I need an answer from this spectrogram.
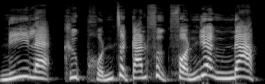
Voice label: levelup, th; Cookie Run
